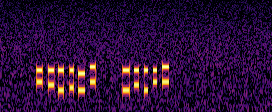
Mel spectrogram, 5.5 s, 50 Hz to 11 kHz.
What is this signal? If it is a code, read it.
DTMF, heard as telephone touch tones, dialled by hand, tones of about 100 ms. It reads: 08251# 2820#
